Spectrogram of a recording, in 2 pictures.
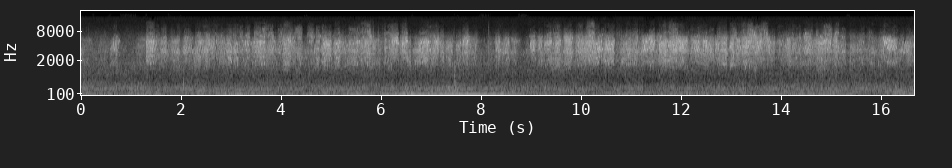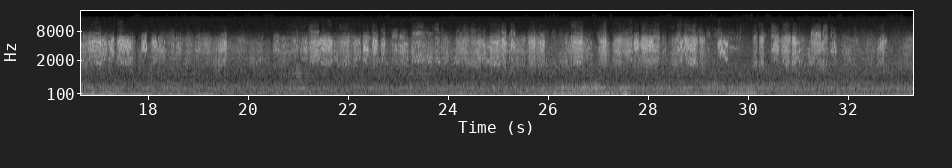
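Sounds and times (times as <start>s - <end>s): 
sand martin calling in Landshut: 0.0s - 33.2s.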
